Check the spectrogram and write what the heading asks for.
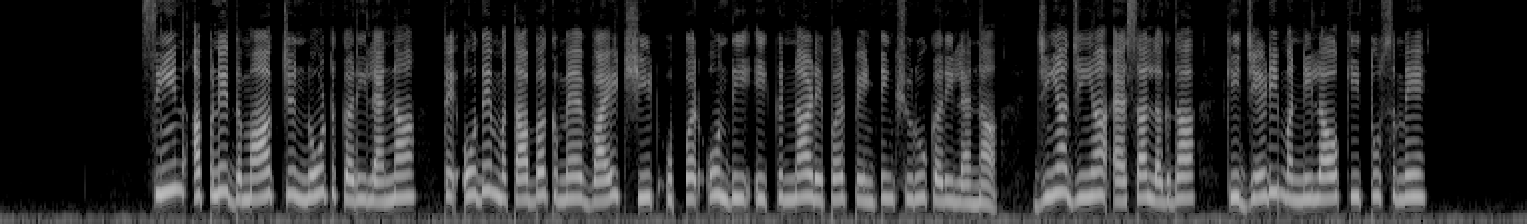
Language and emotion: Dogri, neutral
